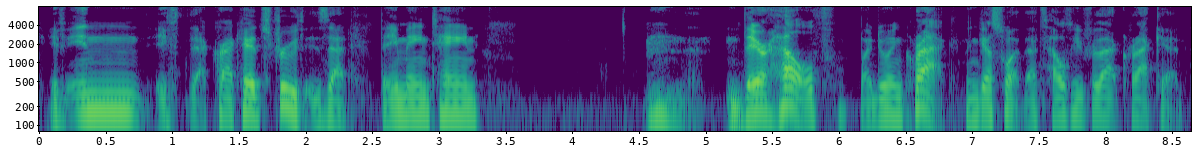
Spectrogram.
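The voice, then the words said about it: Sarcastic tone. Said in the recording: “I'm obviously being sarcastic here.”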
